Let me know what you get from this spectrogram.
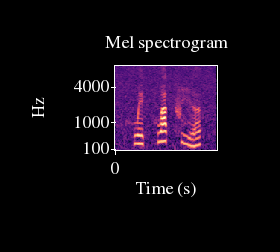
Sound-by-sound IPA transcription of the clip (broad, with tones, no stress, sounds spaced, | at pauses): h w e˨˩ k̚ h w a˦˥ t̚ f i˧˩˨ ə̯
